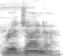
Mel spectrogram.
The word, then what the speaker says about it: Regina: like selling clothing saying Regina the city that rhymes with fun that's actually amazing that's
